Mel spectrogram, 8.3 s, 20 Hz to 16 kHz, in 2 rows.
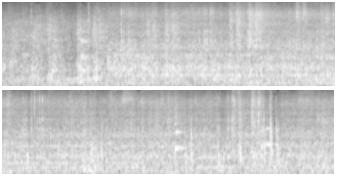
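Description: Running noise of a 115-series electric train at speed, with steady tones held over the din of the wheels and a few sharp clacks over rail joints.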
